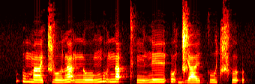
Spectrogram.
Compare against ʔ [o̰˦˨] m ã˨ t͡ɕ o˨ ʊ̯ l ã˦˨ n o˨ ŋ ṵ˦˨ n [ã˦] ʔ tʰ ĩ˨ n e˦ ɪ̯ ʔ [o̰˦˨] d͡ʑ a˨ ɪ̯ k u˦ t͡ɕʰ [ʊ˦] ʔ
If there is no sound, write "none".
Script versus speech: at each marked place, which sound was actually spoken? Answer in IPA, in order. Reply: ṵ˦˨, ä˦, o̰˦˨, ʊ˦

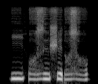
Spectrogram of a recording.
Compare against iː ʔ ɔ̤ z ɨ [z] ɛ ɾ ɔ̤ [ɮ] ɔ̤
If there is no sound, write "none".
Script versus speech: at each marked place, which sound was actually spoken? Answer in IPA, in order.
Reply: ʃ, z

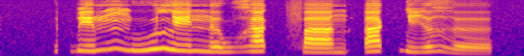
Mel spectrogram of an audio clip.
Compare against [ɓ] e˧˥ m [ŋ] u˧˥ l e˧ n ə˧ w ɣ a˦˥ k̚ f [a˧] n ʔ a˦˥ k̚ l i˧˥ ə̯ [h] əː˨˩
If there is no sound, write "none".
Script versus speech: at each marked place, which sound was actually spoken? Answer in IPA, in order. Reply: ɓ, ŋ, aː˧, ɣ

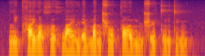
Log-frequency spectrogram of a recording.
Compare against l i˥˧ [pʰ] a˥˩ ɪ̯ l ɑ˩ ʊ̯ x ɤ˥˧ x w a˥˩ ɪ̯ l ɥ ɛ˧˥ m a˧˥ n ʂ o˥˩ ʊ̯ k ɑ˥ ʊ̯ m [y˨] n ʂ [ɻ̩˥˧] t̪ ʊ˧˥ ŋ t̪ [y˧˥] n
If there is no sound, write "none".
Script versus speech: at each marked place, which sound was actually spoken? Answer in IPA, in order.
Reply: pʰ, y˨, ɻ̩˥, y˧˥

